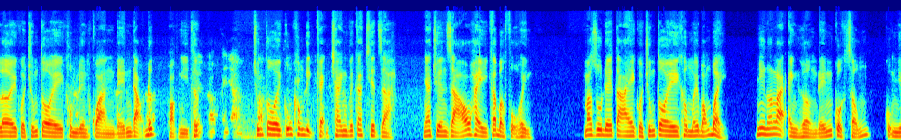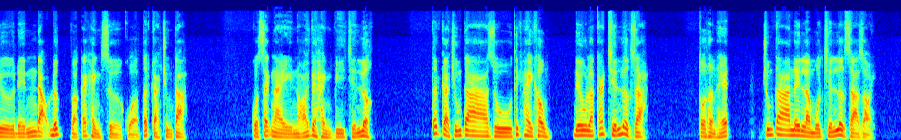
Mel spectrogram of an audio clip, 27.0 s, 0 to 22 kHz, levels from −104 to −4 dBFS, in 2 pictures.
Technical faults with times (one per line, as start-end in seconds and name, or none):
0.97-3.51 speech suppressed in double talk
4.33-5.24 speech suppressed in double talk
5.91-6.36 echo leak
24.66-24.86 background gated by the echo canceller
